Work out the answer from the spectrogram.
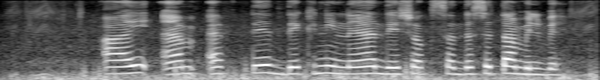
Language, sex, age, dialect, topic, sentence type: Magahi, female, 18-24, Northeastern/Surjapuri, banking, statement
